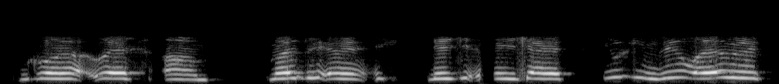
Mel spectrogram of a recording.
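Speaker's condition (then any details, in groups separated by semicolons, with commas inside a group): Cerebral palsy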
